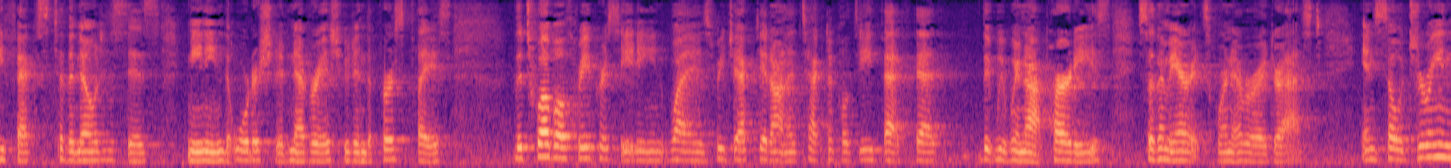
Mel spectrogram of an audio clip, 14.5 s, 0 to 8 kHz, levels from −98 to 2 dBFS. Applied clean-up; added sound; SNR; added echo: none; none; none; none.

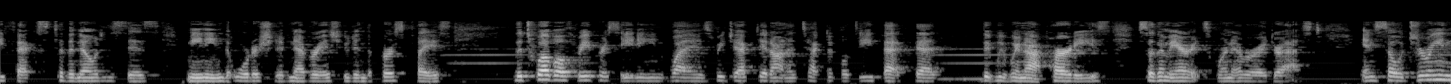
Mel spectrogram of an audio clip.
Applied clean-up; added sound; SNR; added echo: classical method spectral subtraction.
